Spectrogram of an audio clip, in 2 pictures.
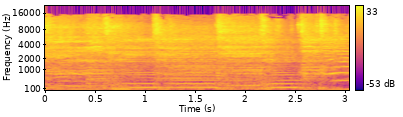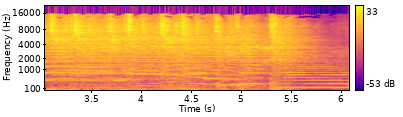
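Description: Rock-style song led by electric guitar, with bass and a steady drum beat.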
